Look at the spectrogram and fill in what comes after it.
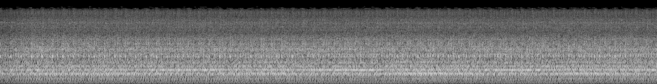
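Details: VW Polo after replacing ignition harness and all four spark plugs, start with small throttle blip, before warming to 90°C to check coolant leak: smooth, even idle with steady pitch, no misses or knocks; normal idle.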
